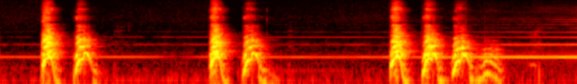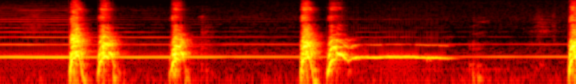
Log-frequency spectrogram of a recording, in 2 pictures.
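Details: A female Welsh Corgi barks in sharp doubled bursts and howls at the steady wail of a tornado siren.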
